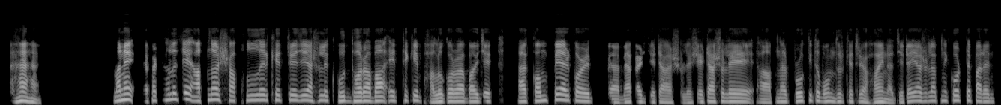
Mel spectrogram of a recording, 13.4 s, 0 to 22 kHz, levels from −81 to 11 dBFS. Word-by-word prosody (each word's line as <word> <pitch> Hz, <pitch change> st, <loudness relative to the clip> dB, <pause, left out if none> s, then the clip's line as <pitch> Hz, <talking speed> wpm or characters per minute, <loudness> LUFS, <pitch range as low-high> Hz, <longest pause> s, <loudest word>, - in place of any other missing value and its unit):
হ্যাঁ, 165 Hz, +3 st, +5 dB
হ্যাঁ। 115 Hz, -7 st, -2 dB, 1.0 s
মানে 210 Hz, +4 st, +9 dB, 0.2 s
ব্যাপারটা 180 Hz, +2 st, -5 dB
হলো 225 Hz, +1 st, +2 dB
যে 240 Hz, -, +4 dB, 0.2 s
আপনার 210 Hz, +5 st, +2 dB
সাফল্যের 195 Hz, +3 st, 0 dB
ক্ষেত্রে 195 Hz, 0 st, -1 dB
যে 195 Hz, -, +2 dB
আসলে 180 Hz, +2 st, -2 dB
খুঁত 170 Hz, 0 st, 0 dB
ধরা 165 Hz, +1 st, +5 dB
বা 170 Hz, -, +6 dB
এর 175 Hz, -, -1 dB
থেকে 185 Hz, 0 st, 0 dB, 0.2 s
ভালো 125 Hz, +3 st, +1 dB
করা 150 Hz, 0 st, +3 dB
বা 145 Hz, -, 0 dB
ওই 140 Hz, -, -1 dB
যে -, -, +1 dB, 0.4 s
আ -, -, +4 dB, 0.2 s
কম্পেয়ার 185 Hz, +4 st, +4 dB
করার 160 Hz, -3 st, +3 dB, 0.3 s
ব্যা 120 Hz, -1 st, -2 dB
ব্যাপার 135 Hz, +1 st, 0 dB
যেটা 125 Hz, 0 st, -4 dB
আসলে, 105 Hz, -1 st, -9 dB
সেটা 135 Hz, +2 st, -2 dB
আসলে 150 Hz, 0 st, -1 dB, 0.5 s
আপনার 140 Hz, +4 st, -3 dB
প্রকৃত 165 Hz, +4 st, -2 dB
বন্ধুর 145 Hz, -2 st, -3 dB
ক্ষেত্রে 140 Hz, 0 st, -4 dB
হয় 135 Hz, +2 st, +2 dB
না। -, -, -3 dB
যেটাই 150 Hz, +7 st, -1 dB
আসলে 165 Hz, +1 st, -4 dB
আপনি 175 Hz, +1 st, -6 dB
করতে 185 Hz, -1 st, -1 dB
পারেন, 145 Hz, -2 st, -1 dB
165 Hz, 185 wpm, -24 LUFS, 140-185 Hz, 1.0 s, মানে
